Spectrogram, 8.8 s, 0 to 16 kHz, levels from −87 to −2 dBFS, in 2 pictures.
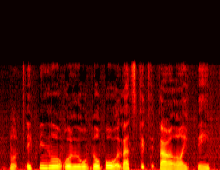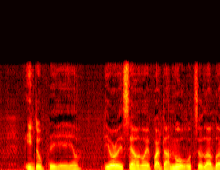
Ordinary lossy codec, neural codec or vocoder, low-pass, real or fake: none; autoencoder, 22.05 kHz, a latent of 192 numbers a frame, VITS, trained on many speakers; 9.9 kHz; fake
